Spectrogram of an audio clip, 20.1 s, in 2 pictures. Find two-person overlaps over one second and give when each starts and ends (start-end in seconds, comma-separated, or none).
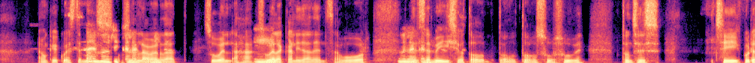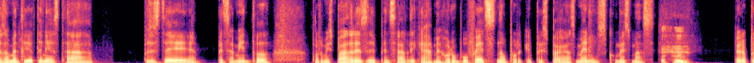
0.8-2.2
